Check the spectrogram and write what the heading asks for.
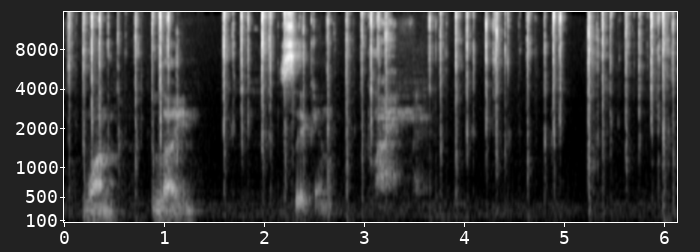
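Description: Typing on a computer keyboard: a quick run of sharp keystroke clicks with brief pauses between words.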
